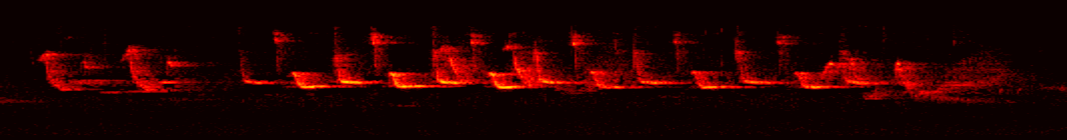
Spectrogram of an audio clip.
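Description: Coal tit giving a rapid series of thin, high twittering notes, about four per second, slightly falling at the end; faint background hiss.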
